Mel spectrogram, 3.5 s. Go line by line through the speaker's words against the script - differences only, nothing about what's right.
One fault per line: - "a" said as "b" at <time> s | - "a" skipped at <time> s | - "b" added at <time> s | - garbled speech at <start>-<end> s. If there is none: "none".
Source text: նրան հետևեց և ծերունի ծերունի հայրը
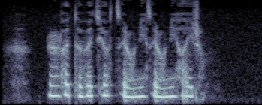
none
